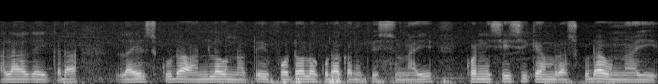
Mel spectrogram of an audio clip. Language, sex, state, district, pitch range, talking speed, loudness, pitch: Telugu, male, Andhra Pradesh, Sri Satya Sai, 110-125 Hz, 155 wpm, -18 LUFS, 120 Hz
